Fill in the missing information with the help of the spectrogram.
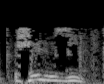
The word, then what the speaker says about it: жалюзи: Жалюзи. У словарей собственных вопросов никаких не возникает. Полное единодушие. Естественно, слово не склоняется. Никаких жалюзи. Жалюзи всегда жалюзи. Надо всего лишь разобраться, откуда взялось такое ударение, и тогда удивление исчезнет.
